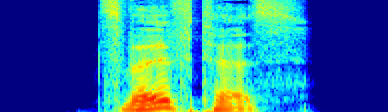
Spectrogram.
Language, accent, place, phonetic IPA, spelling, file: German, Germany, Berlin, [ˈt͡svœlftəs], zwölftes, De-zwölftes.ogg
- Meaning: strong/mixed nominative/accusative neuter singular of zwölfte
